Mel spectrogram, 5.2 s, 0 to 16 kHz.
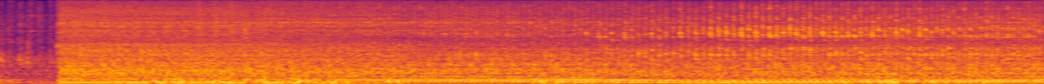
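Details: Restored Ferguson TE20 'Grey Fergie' tractor on the road, recorded from the seat near the loud exhaust: the engine starts up, then a deep, even, throbbing rumble holds steady as it pulls along, with no knocks or misses; normal running under load.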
